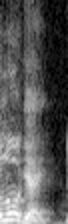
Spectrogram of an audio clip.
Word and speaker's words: Uiagalelei: DJU Uiagalelei. That's his name.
